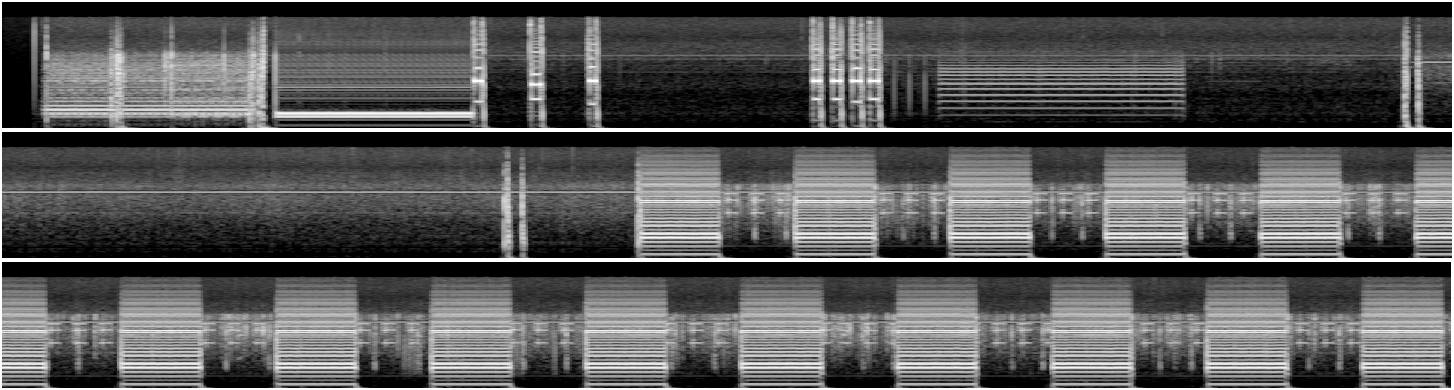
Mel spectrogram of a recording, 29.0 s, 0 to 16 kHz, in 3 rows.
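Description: A harsh busy signal from a crossbar 1 telephone exchange, resembling the KI-8 busy signal and distorted by a tape recorder, pulses on and off at a steady rate, loud and buzzy. It is preceded by line clicks, a steady tone and other switching sounds.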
